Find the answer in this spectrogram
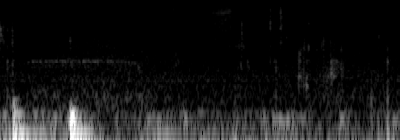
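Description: Soft mouth clicks close to the microphone, two short ones within the first half-second, then a faint hush.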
